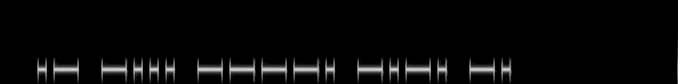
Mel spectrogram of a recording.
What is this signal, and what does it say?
Morse code, heard as a keyed tone, about 15 wpm, 700 Hz. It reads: AB9CN
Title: USA Call Signs - 5 Characters - Repeated 3x - 15wpm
